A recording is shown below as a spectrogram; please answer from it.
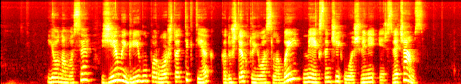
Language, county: Lithuanian, Šiauliai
